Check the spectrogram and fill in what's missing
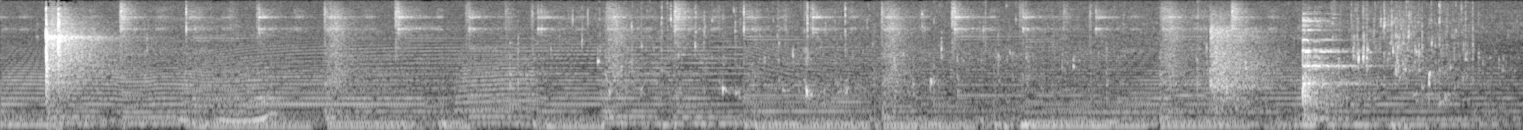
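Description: Sparkling mineral water pours and splashes into a container in short bursts for pancake batter, with light clinks and rustles of kitchen activity around it, fairly close and quiet.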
